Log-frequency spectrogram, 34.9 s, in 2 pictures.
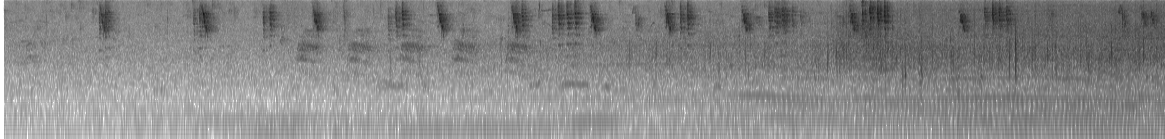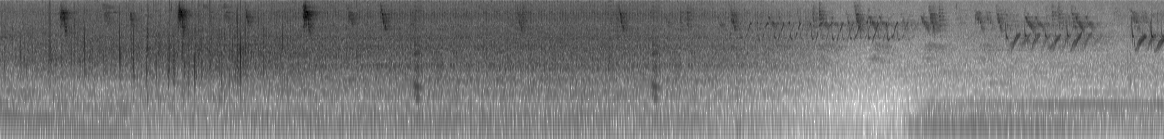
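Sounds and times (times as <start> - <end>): birds chirping: 2.8 - 34.9
low droning background: 9.3 - 34.9.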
